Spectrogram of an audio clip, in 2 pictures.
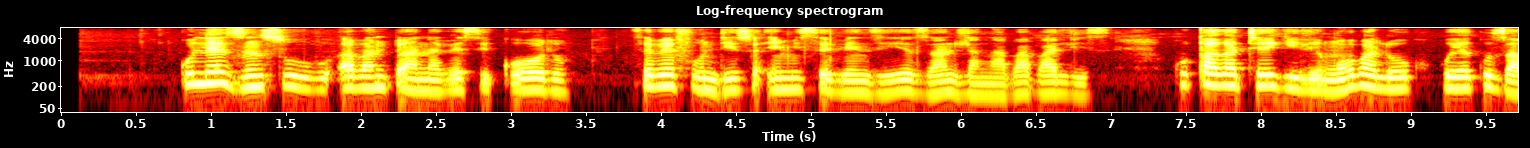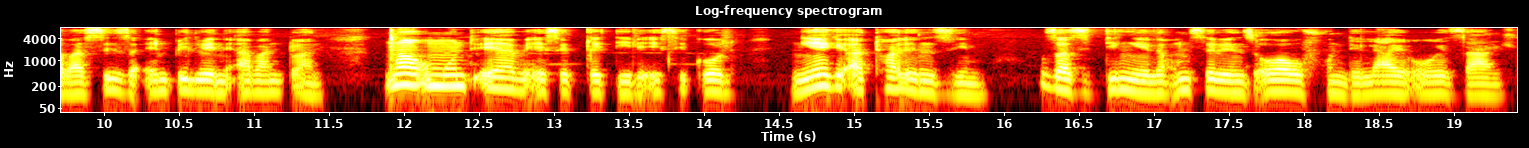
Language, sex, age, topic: North Ndebele, female, 25-35, education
